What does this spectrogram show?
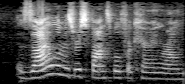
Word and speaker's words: xylem: plants is called xylm I know it starts with an X but it's pronounced with a z xylem xylem is responsible for carrying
